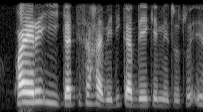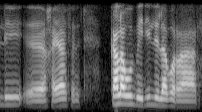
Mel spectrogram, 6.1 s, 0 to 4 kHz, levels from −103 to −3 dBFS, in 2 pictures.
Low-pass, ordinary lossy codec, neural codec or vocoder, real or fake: 3.6 kHz; none; none; real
